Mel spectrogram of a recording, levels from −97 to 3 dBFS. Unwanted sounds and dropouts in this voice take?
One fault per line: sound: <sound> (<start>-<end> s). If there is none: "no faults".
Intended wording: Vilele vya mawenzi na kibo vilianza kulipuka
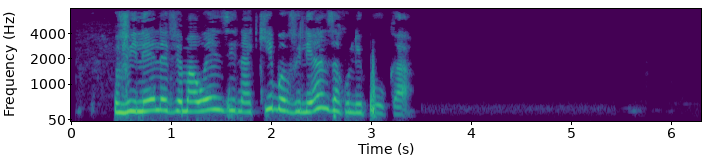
no faults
